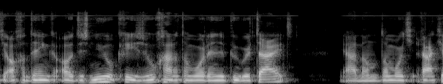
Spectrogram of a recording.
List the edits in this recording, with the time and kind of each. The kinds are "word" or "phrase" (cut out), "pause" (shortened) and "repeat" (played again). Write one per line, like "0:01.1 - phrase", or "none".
none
